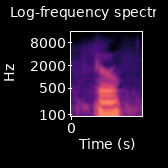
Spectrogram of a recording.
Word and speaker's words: Pirro: Anilo Pirro was down here watching us. Did I just butcher his last name? – Nope, Pirro.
